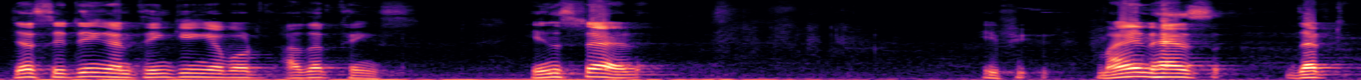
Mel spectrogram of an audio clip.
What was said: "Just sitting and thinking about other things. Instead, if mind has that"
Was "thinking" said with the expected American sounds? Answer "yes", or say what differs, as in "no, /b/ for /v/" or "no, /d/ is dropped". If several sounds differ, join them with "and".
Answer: no, /t/ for /θ/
